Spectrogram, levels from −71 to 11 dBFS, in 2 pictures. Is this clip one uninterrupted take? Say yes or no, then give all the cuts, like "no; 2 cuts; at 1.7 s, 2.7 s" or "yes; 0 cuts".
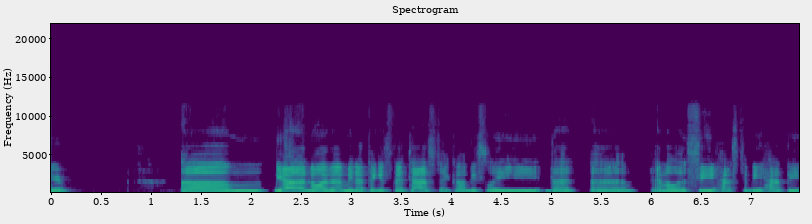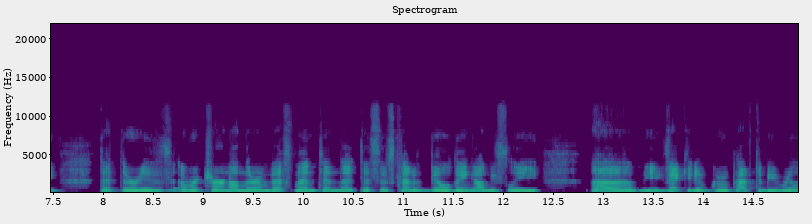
no; 1 cut; at 13.4 s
